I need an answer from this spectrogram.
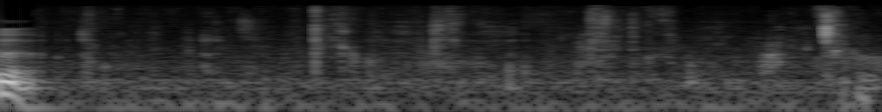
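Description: Close-miked eating sounds: chewing with scattered short smacks and small clicks. A brief low thump comes right at the start.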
